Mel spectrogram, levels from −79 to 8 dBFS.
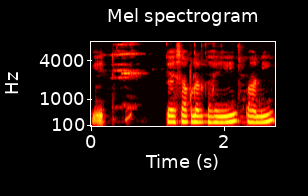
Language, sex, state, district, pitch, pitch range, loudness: Hindi, female, Bihar, Kishanganj, 215 Hz, 205-270 Hz, -19 LUFS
